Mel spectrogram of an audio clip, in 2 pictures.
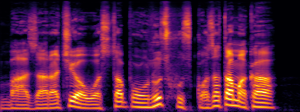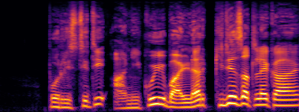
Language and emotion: Goan Konkani, fearful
